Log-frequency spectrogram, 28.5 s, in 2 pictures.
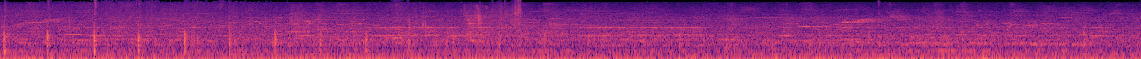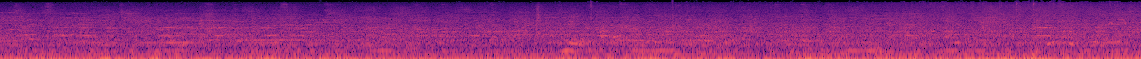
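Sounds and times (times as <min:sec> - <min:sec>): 
residential play street ambience in a traffic-calmed zone: 0:00.0 - 0:28.5.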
